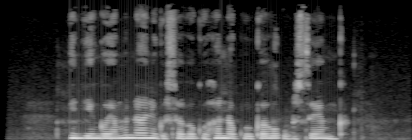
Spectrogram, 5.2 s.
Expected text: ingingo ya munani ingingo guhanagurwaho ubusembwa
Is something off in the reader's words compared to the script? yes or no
yes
